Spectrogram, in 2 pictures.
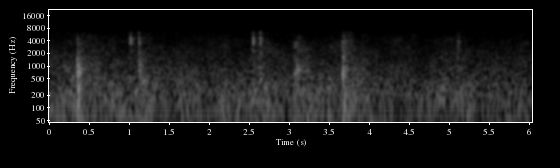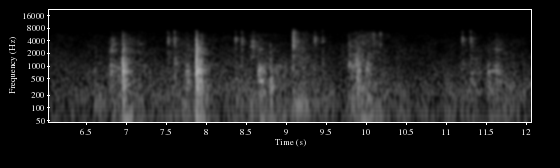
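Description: Faint, irregular clicks and taps of a computer mouse and keyboard picked up through a video-call microphone, a few at first and then a busier run in the second half, the loudest about eight seconds in.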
